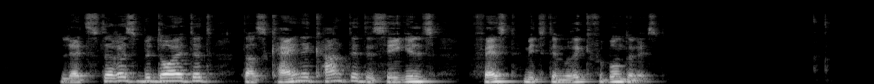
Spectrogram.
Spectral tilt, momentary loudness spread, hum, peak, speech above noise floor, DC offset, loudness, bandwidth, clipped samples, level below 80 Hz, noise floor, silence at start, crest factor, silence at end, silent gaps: -7 dB/octave; 11 LU; none; -2 dBFS; 60 dB; under 0.1%; -19 LUFS; 11.5 kHz; under 0.1%; -54 dBFS; -78 dBFS; 0.6 s; 18 dB; 2.2 s; none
